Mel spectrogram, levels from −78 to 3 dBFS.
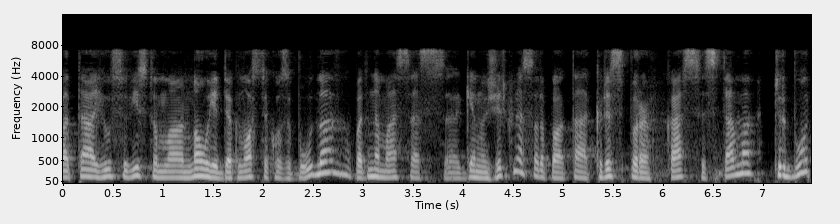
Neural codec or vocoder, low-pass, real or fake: codec, 16 kHz, 1.1 kbps, Voila-Tokenizer; 7.2 kHz; fake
